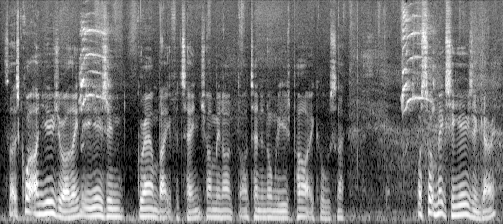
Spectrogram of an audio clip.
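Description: A man in his thirties interviewing an angler on a lakeside bank, agreeable and quick with tag questions, on a lapel mic. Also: medium pitch, animated, creaky, dark tone. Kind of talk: conversational interview. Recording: faint outdoor noise by a lake.

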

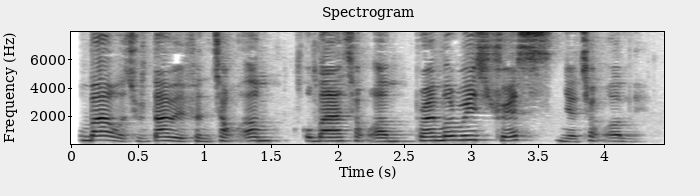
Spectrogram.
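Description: Female English teacher, Northern Vietnamese accent, slightly high voice; patient step-by-step explainer who reads out students' answers. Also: fast talker, a bit bright, a little hiss or hum. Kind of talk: live online exam review lesson.

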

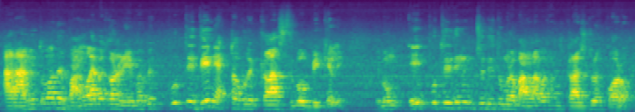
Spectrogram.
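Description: A man teaches a grammar lesson, asking the students questions and then answering them himself. His voice sits a little high. The room is echoey, with a faint hiss behind him. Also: racing, fairly bright tone, lo-fi sound. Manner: explains step by step, repeating questions to students.

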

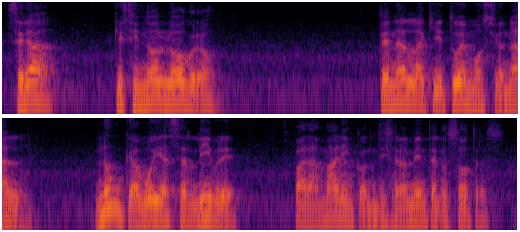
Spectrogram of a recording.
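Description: A middle-aged man speaks in a mellow, slightly raised register. He gives a reflective spiritual talk and keeps his audience engaged with rhetorical questions and gentle humor. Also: on the high side, unhurried, pauses often. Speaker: spiritual lecturer.

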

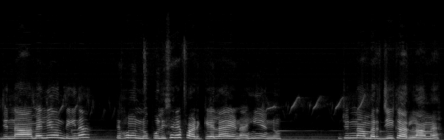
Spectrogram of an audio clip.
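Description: A woman's voice: very high voice, brisk, faint music behind. A woman playing a defensive, put-upon young daughter-in-law in a family web drama, complaining and talking back. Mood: aggrieved.

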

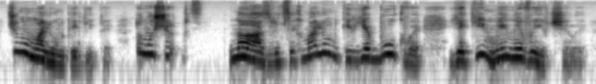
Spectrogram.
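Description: A woman teaching young children to read, sounding out syllables slowly and talking straight to them. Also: mid-range voice, breathy edge. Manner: drawn-out syllable-by-syllable modelling of reading; addresses children directly, coaxing. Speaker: primary school teacher. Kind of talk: reading lesson for young children.

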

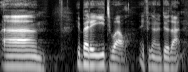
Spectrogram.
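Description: A man in his forties from Norway with a Norwegian accent, giving a keynote speech at a university podium, earnest and halting, restarting phrases in non-native English. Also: medium pitch, fairly even intonation. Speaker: keynote speaker. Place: university auditorium stage. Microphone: podium microphone.

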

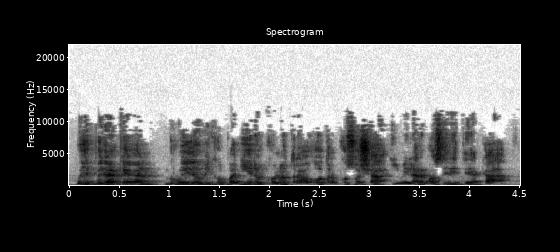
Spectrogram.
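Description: A young man with a Rioplatense Spanish accent commentating a game, excitable, swearing, and screaming when chased. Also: a little high, fast talker. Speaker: gameplay streamer. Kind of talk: gaming commentary. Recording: echoey room, faint noise.

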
